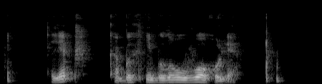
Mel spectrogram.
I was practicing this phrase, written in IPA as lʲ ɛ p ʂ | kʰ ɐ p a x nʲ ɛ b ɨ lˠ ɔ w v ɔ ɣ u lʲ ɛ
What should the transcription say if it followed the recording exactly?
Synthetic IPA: lʲ ɛ p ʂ | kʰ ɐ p i x nʲ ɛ b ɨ lˠ ɔ w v ɔ ɣ u lʲ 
